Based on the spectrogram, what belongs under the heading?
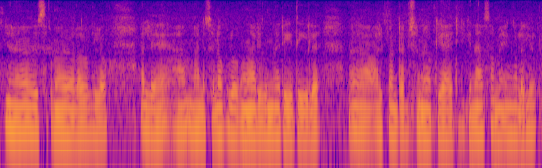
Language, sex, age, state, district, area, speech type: Malayalam, female, 30-45, Kerala, Alappuzha, rural, spontaneous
